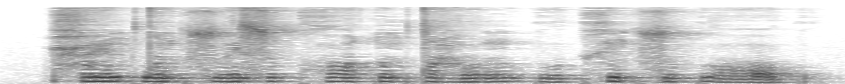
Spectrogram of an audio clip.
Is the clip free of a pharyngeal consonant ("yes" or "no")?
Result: no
